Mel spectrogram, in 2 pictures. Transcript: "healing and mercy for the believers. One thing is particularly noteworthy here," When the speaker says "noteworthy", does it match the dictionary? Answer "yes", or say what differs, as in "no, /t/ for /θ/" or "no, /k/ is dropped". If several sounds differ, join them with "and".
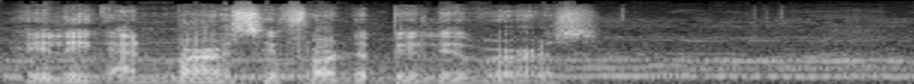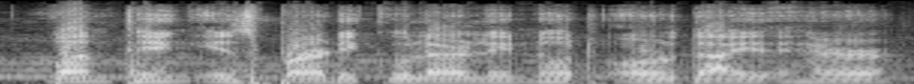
no, /ð/ is dropped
